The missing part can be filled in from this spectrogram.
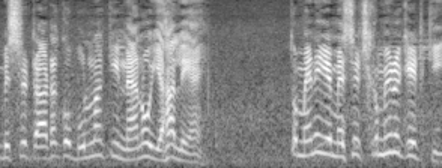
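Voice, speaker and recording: A man talks with ordinary pitch variation. There is noticeable background noise. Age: 60s. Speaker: friend of a late businessman, interviewee. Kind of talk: media interview. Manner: halting, with frequent fillers.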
